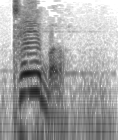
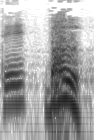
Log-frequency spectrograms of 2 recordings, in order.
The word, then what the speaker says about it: table: Take the word table. It is not table, it's table. The stress is on the first part, table.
